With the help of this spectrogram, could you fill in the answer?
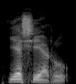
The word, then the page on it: yasi yaru: apatani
